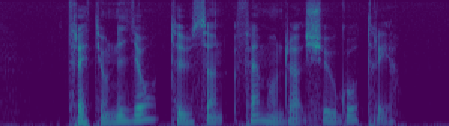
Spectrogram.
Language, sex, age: Swedish, male, 36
